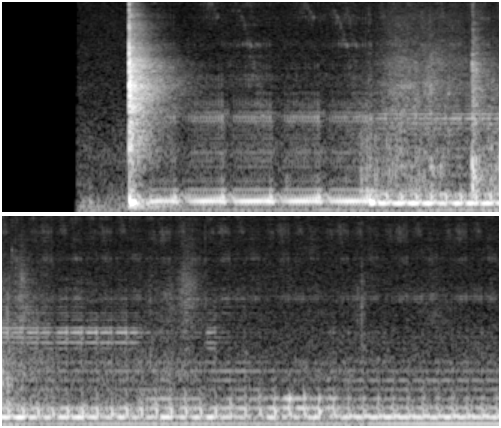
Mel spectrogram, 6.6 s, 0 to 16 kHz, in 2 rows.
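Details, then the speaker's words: Stepper motor on an A4988 driver set to 16 microsteps: smooth, steady low hum with a soft even whir, around 45 dB. Quieter than at lower microstepping but still louder than with TMC2208 drivers. Normal stepper hum. "so you can hear it's a lot smoother and quieter we're now getting a sound level of around 45 decibels but it's still way louder than the tmc2 eight drivers"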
